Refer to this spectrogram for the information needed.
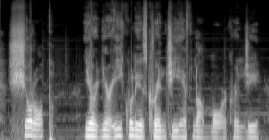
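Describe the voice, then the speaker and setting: Over music in the background, the speech holds a moderate pace and fairly even intonation. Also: man. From Europe. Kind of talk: casual commentary to camera.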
